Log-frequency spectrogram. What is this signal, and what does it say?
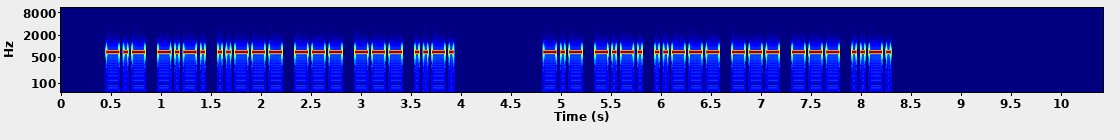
Morse code, heard as a keyed tone, about 28 wpm, 700 Hz. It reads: KC2OOF KC2OOF
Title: USA Call Signs - 6 Characters - Repeated 3x - 28wpm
